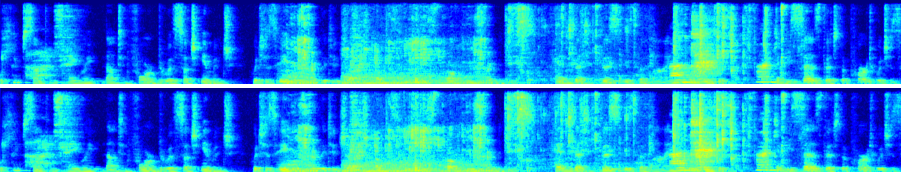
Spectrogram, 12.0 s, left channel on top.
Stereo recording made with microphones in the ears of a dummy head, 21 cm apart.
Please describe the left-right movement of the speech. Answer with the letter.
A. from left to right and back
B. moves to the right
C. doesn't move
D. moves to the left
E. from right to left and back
A.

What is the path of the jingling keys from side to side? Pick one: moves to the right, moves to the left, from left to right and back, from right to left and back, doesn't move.
from left to right and back.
